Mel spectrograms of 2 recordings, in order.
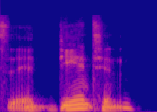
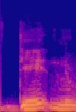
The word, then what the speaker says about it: Danton: I saw how this is pronounced, and now I have, oh, it's Danton Lynn, the son of former NFL head coach Anthony Lynn, who chose this name to rhyme with Canton. It's Danton rhymes with Canton.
